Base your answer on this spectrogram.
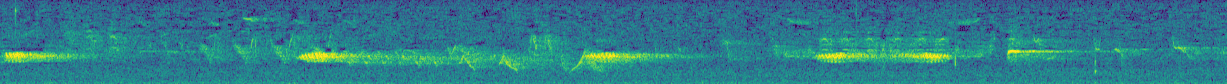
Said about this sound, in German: Im Hintergrund, du hörst es schon, gibt es ein paar Naturgeräusche.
